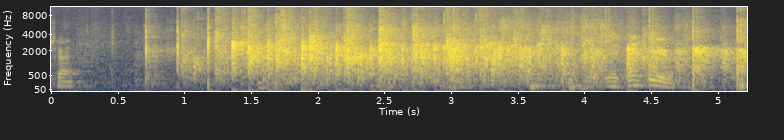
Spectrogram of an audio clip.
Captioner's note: applause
